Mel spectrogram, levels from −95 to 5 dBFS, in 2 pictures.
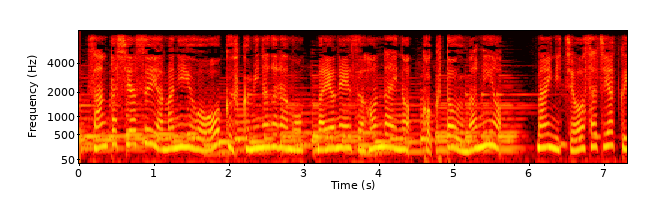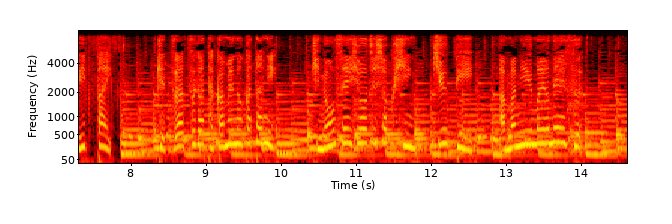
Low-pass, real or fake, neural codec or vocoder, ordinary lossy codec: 7.2 kHz; real; none; none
